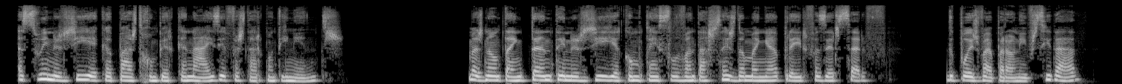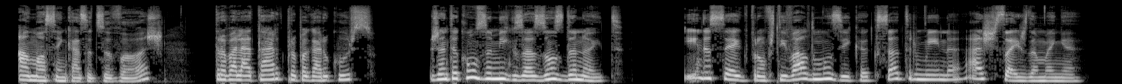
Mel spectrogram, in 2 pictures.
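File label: portuguese female narration; voice demos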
